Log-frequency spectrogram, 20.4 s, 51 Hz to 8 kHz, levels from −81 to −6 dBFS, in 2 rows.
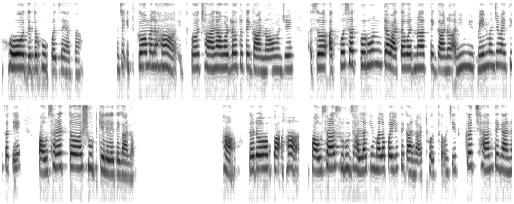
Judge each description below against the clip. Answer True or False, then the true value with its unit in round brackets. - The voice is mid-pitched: False (275 Hz)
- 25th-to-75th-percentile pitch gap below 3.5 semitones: True (3.0 semitones)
